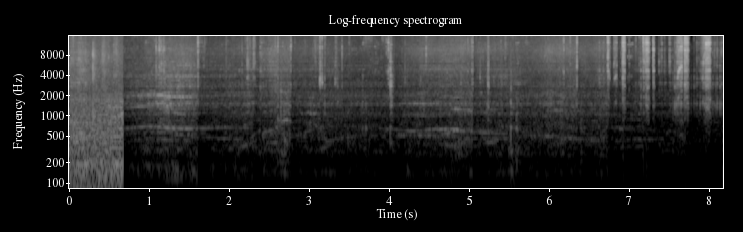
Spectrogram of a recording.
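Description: Faint, scattered clicks and light metal taps of small hardware being handled while M5 cap-head screws with serrated lock washers are fitted to a CNC gantry plate, with a quick run of sharper clicks near the end.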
